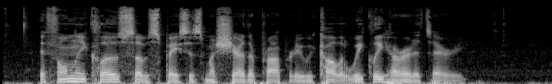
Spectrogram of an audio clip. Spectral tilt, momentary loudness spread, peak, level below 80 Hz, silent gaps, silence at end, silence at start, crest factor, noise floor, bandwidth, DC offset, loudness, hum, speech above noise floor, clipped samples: -4.5 dB/octave; 7 LU; -2 dBFS; -32 dBFS; none; 0.15 s; 0.05 s; 16 dB; -41 dBFS; 16.5 kHz; under 0.1%; -17 LUFS; none; 25 dB; under 0.1%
